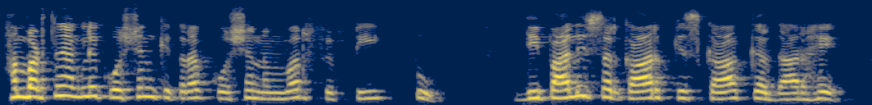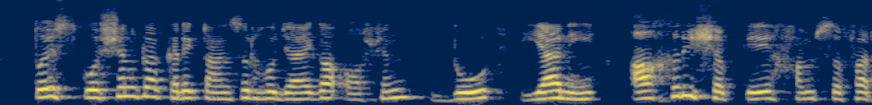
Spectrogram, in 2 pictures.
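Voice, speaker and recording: A man's voice: sits high, highs cut off. A male teacher running an exam-prep lesson, reading out quiz questions and repeating the key answers.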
